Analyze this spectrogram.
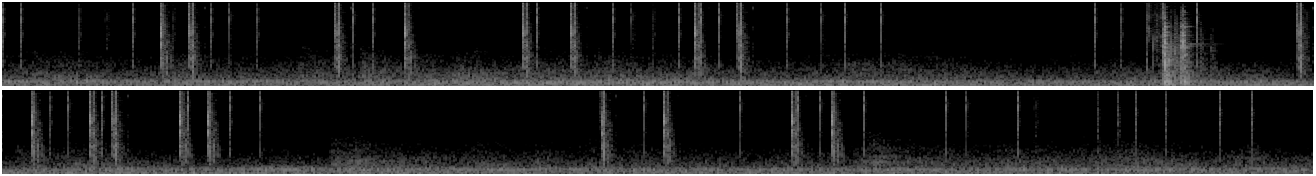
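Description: Short electronic menu clicks tick as items are selected and moved.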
